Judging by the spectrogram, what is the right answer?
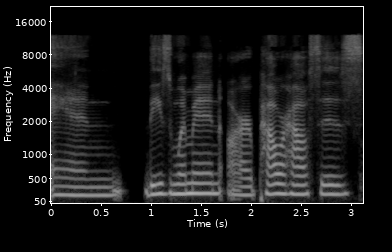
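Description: Over a quiet background, a woman speaks in a fairly low pitch with fairly even intonation. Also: dry, close sound with no echo. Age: 30s. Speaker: podcast host. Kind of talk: motivational monologue.

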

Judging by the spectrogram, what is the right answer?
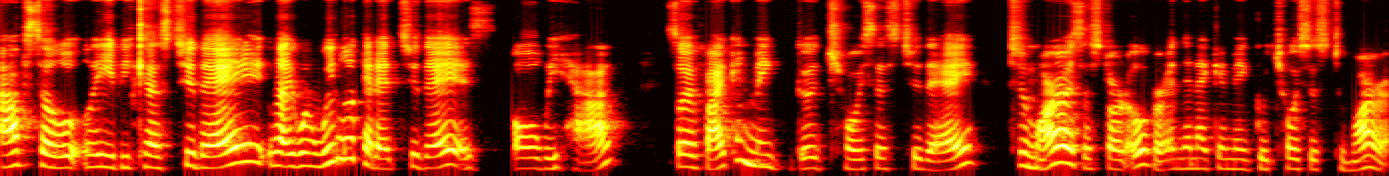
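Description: At a moderate pace, a woman with a Spanish accent speaks with lively intonation. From Mexico (Querétaro). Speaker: wellness consultant and mom. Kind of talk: interview conversation.

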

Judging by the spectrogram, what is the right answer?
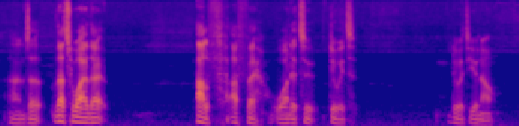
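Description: Speaking very slowly in a Finnish accent, a man with a very deep, low pitch and ordinary pitch variation takes long, frequent pauses while his loudness swings widely. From Finland. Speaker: rock singer. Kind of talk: interview. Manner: halting.

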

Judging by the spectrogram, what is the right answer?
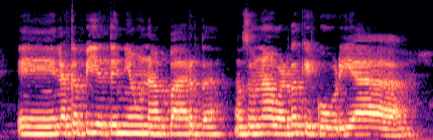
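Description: Over noticeable background noise and audible room echo, a woman speaks at a fairly slow pace in a medium pitch with monotone, flat intonation. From Mexico, Orizaba, Veracruz. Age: 20s. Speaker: visual artist. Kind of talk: casual chat.

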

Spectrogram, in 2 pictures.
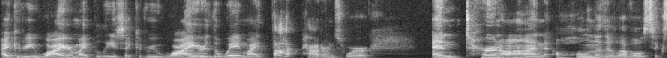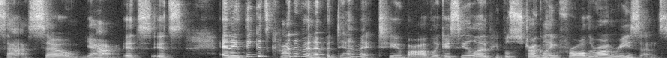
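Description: Speaking at a moderate pace, a woman has a normal speaking voice, a medium pitch and lively intonation. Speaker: business coach and speaker. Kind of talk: interview conversation.

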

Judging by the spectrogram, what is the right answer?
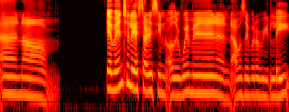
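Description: A woman with an American accent speaks in a normal speaking voice at medium pitch, with ordinary pitch variation and a moderate pace, on a very clean recording with a silent background. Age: 20s. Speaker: singer-songwriter and musician. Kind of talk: casual interview chat.

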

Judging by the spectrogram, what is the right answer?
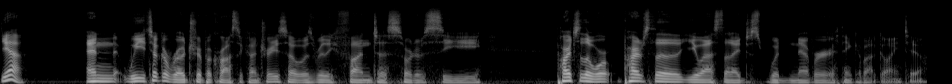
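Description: In a very clean recording with a silent background, a man speaks in a normal speaking voice, fairly low in pitch, at a moderate pace, his intonation lively and his loudness swinging widely. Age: 30s. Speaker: podcast co-host and designer. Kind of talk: casual chat.

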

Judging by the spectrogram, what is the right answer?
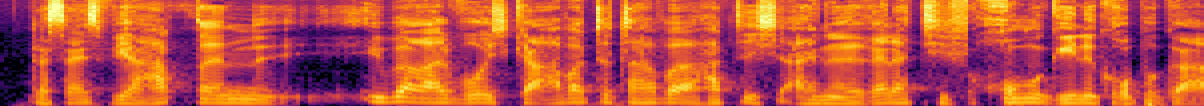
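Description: At a moderate pace, a man speaks with a normal speaking voice and a fairly low pitch. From Berlin (Kreuzberg). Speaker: project staff doing outreach. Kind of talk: interview.

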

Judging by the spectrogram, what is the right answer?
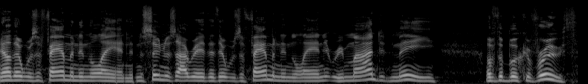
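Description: Speaking very fast in an American accent, an animated man with a high pitch is heard on a very clean recording with a silent background. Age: 60s. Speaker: pastor. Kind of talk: sermon.

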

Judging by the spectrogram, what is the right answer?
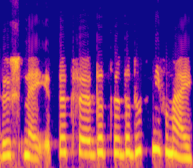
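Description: A woman speaks at a fairly slow pace with a high pitch and lively intonation. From Netherlands, Brabant. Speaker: author. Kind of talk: casual chat. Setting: phone call.

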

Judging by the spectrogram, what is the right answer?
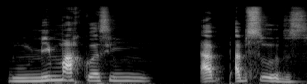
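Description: The recording is very clean, its background silent. On it, a man talks very slowly. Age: 20s. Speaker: film podcast co-host. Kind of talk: casual chat.

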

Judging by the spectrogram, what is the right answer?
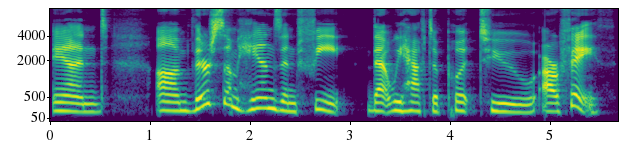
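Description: A woman's medium-pitched voice with an American accent, very slow pace, bright and sharp tone, ordinary pitch variation, and a very clean recording over a silent background. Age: 30s. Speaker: podcast host, church worker. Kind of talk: faith-based teaching podcast. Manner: casual, hesitant with fillers.

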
